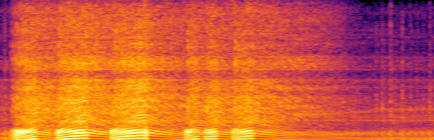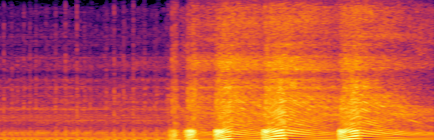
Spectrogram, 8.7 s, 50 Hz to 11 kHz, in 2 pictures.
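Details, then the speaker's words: Stihl MS 500i chainsaw, 62 hours, warm, calibrating in frozen wood: snaps to high revs and drops back cleanly, crisp even pitch, steady idle between; healthy. "I think we got her. That saw didn't give me one hiccup outside this time. It runs excellent."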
